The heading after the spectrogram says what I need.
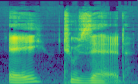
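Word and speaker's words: A II Z: is a band called a to zed which is how they say it in England now we would say a toz right but they say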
